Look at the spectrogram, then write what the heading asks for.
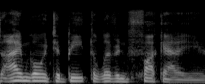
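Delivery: put-on dead-serious tone. Retelling a stunt man's threat if the fall goes wrong: imitating a dead-serious threat. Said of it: "the most serious fucking face ever".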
